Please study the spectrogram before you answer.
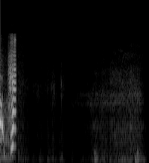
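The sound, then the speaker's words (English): A dog gives one short, sharp bark at the very start, followed by near silence and some faint, muffled background noise. “My dog started barking right in the middle of everything.”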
